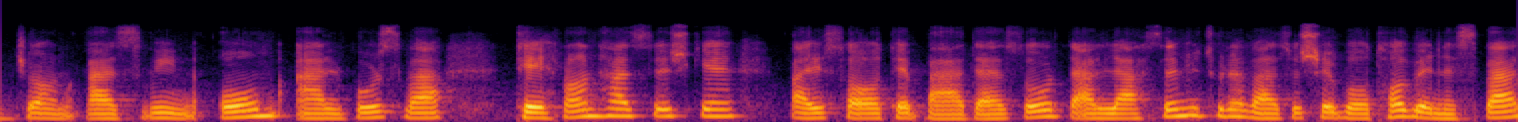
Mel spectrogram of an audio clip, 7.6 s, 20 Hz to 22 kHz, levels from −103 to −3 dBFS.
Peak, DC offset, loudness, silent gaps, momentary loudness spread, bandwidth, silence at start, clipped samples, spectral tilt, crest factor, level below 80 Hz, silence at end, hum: -4 dBFS; under 0.1%; -23 LUFS; none; 7 LU; 8.8 kHz; 0 s; under 0.1%; -8 dB/octave; 18 dB; -64 dBFS; 0 s; none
